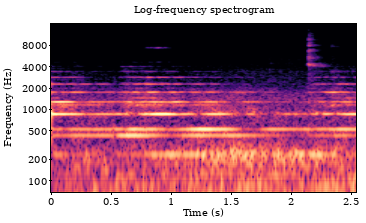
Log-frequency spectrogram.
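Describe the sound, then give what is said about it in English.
A church bell striking the hour rings out, its deep, sustained tone humming with layered overtones that hang and slowly fade, with no one speaking over it. “Ooh, it might be 7 o'clock.”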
